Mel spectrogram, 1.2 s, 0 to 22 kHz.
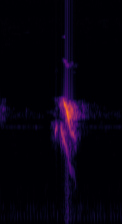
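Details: At the Fraser Point nest on a July 2022 evening, a preening female bald eagle gives one short high squeak with a quick lead-in note, falling in pitch; low live-cam hum beneath.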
